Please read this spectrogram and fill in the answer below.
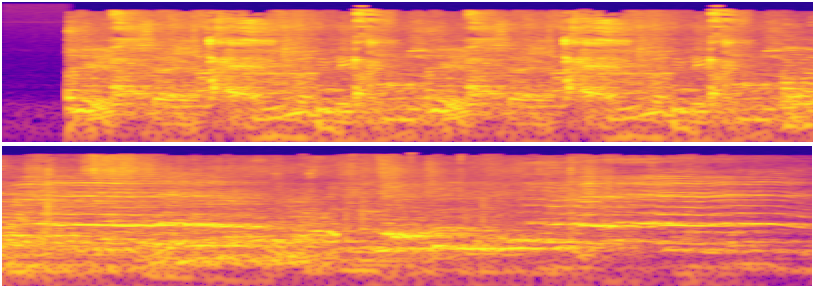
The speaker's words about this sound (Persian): صدای ناله و فریاد کودکان بیمار در شفاخانه اندرا گاندی است که به بیماری سینه و بغل و مجرای تنفسی مبتلا شدند.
